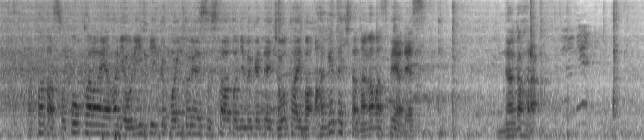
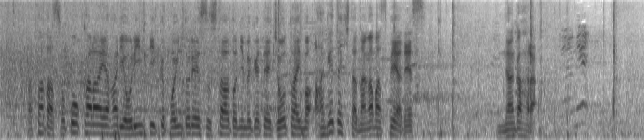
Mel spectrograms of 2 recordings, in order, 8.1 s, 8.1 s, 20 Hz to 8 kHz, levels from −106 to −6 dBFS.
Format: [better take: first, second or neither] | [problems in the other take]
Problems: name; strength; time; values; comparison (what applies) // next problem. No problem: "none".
second | room echo; dies away in 0.8 s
